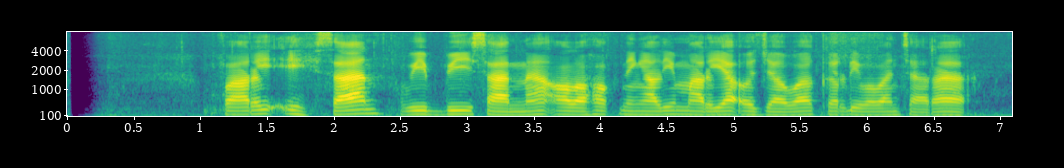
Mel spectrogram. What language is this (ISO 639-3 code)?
sun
